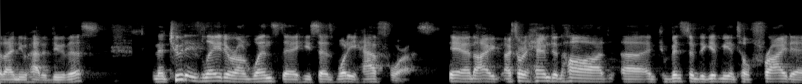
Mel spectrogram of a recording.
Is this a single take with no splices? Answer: no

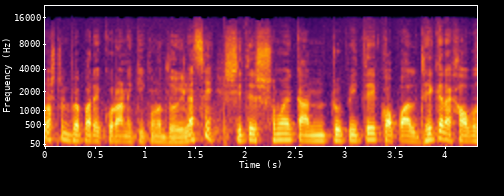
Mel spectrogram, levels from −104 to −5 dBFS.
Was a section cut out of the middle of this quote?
yes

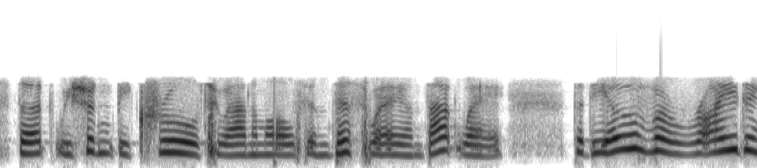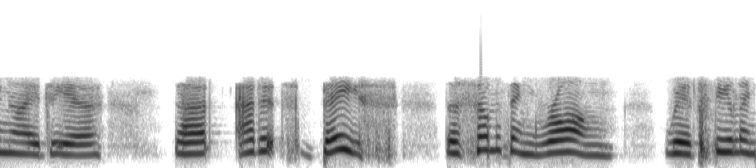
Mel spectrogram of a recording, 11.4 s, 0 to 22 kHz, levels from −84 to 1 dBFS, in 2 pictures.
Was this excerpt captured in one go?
yes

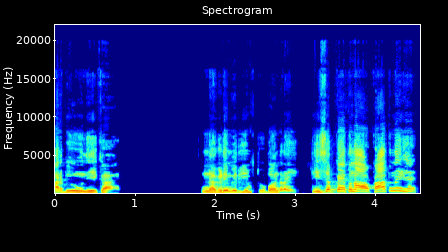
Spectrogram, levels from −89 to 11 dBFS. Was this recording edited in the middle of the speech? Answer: yes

